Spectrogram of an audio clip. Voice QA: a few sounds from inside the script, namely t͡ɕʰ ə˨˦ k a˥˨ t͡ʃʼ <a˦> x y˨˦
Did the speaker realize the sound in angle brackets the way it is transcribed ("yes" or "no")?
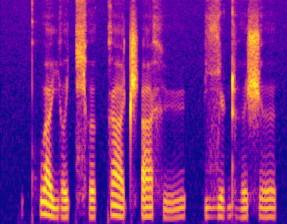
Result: yes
